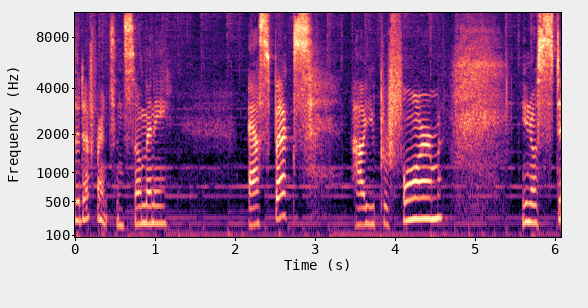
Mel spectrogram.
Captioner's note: inhales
